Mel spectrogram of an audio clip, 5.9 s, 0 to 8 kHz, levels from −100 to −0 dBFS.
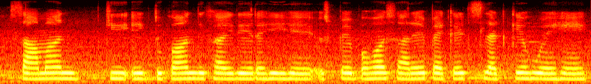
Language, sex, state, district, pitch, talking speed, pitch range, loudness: Hindi, female, Madhya Pradesh, Bhopal, 200 Hz, 160 wpm, 195-200 Hz, -14 LUFS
